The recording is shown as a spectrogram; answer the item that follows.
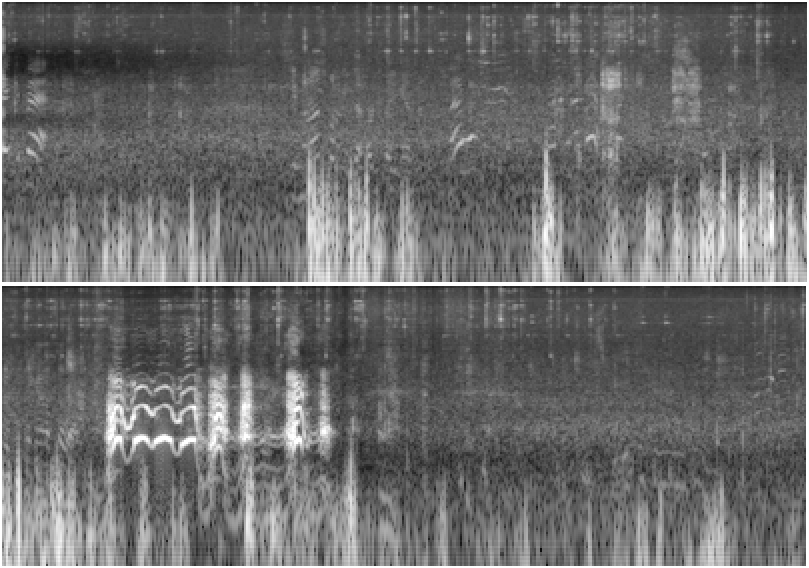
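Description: A dog barking a quick run of high-pitched barks for about two seconds, starting about nine seconds in. Low rumbling thuds come earlier, around three seconds and again from five to eight seconds in.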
